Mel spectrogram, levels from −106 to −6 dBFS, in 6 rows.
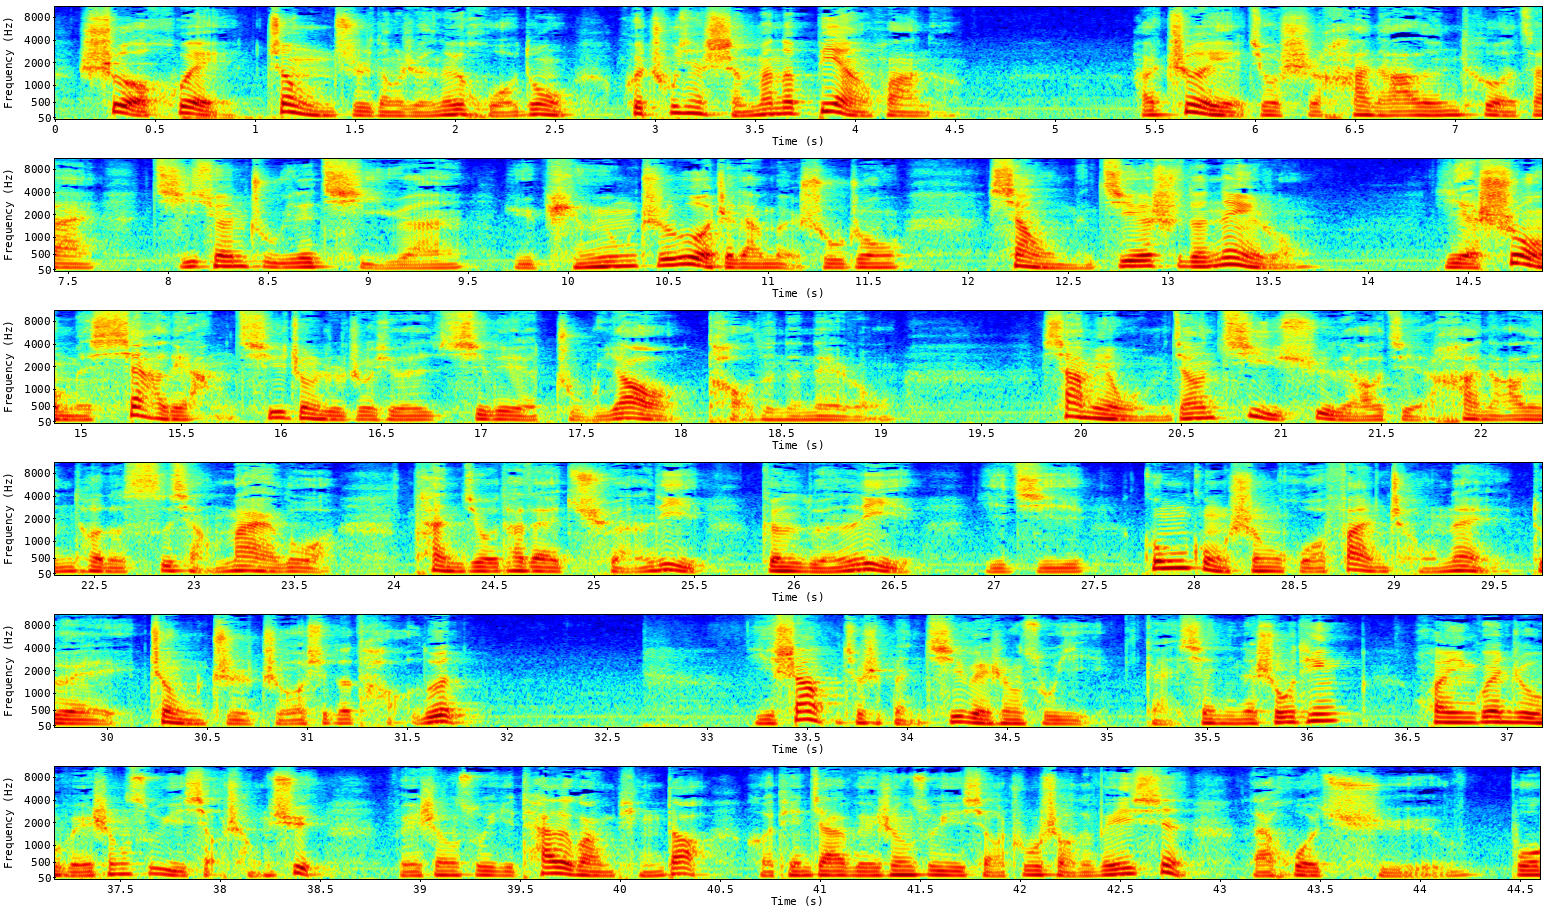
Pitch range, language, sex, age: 110-145 Hz, Chinese, male, 20-39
